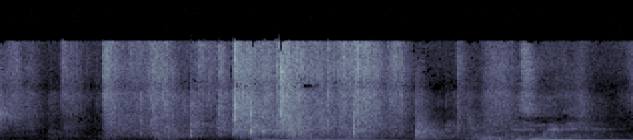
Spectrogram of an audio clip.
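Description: A man humming a low, steady wordless "hmm" twice while thinking, each about a second and a half long, the second louder. A sharp click comes right at the start.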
